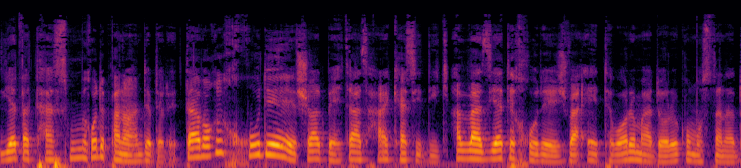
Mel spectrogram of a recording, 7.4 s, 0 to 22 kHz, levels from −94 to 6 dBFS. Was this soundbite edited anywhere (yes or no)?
yes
